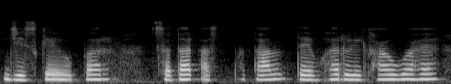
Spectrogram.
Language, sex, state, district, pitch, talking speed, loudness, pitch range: Hindi, female, Jharkhand, Deoghar, 225 Hz, 105 wpm, -17 LUFS, 215-230 Hz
